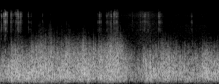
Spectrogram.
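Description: A sled sliding fast down a hill of powdery snow: a steady hiss of snow rushing under and around the sled.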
